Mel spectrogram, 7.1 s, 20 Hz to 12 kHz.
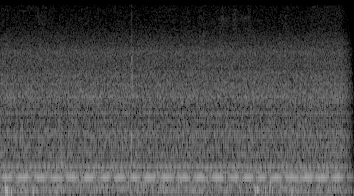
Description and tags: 141118-TechnicalRoom H2nMS
Sound Description: Das Brummen des Technikraumes - Buzz of a technical room
Recording Device: Zoom H2next with MS-capsule
Location: Universität zu Köln, Humanwissenschaftliche Fakultät, 214 EG
Lat: 50.933404
Lon: 6.919723
Date Recorded: 2014-11-18
Recorded by: Timea Palotas and edited by: Alexandra Oepen
This recording was created during the seminar "Gestaltung auditiver Medien" (WS 2014/2015) Intermedia, Bachelor of Arts, University of Cologne.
